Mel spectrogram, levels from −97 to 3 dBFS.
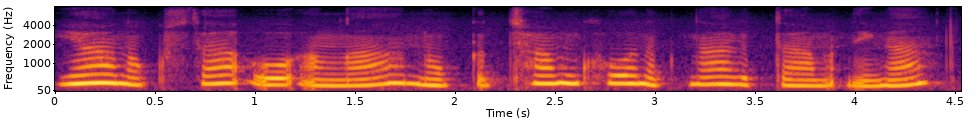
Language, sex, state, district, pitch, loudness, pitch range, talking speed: Garo, female, Meghalaya, West Garo Hills, 260 Hz, -14 LUFS, 225-285 Hz, 105 wpm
